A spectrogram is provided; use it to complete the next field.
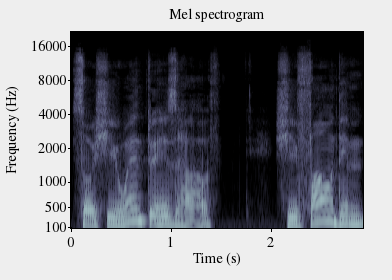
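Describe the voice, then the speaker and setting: A man speaks at a very slow pace, with a dark, mellow tone and a non-native accent. His intonation is lively. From Middle East. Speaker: religion critic, livestream host. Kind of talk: livestream commentary. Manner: halting, many fillers and repetitions.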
